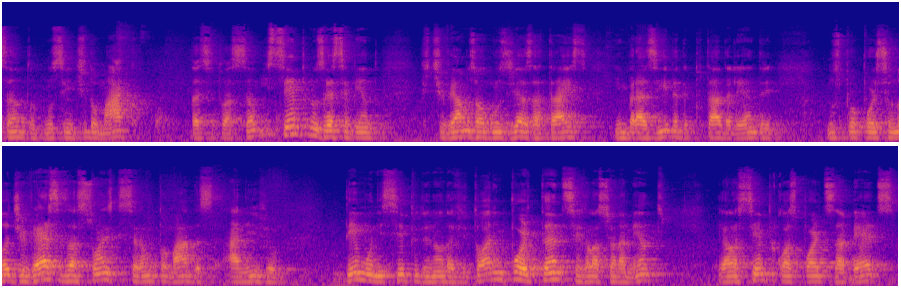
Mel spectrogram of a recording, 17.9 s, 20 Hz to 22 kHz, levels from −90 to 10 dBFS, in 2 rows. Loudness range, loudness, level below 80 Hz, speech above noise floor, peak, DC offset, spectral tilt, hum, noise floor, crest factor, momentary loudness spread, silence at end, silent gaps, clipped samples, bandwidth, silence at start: 4 LU; -27 LUFS; -56 dBFS; 20 dB; -6 dBFS; under 0.1%; -5.5 dB/octave; none; -46 dBFS; 20 dB; 13 LU; 0 s; none; under 0.1%; 12.5 kHz; 0 s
